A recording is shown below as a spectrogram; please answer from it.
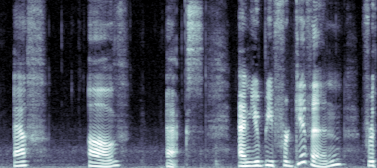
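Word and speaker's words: f(x): heck is this well this is not multiplication this right here is pronounced f of x and you'd be forgiven for thinking this was F times x and also for asking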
